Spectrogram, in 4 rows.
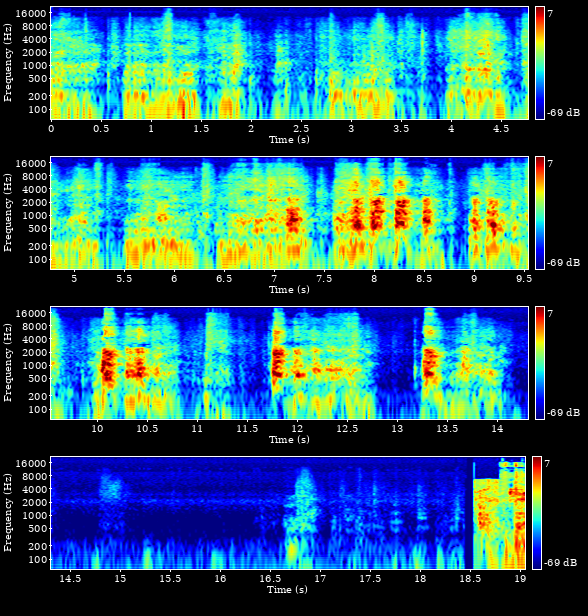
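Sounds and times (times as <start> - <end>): dog growling: 0.0 - 14.1
dog barking: 7.1 - 9.4, 10.0 - 10.6, 11.7 - 12.2, 13.2 - 13.9.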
